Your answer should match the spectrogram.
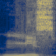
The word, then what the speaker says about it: niece: लिखा हुआ है NIECE, तो इसे हम क्या पढ़ते हैं, निस पढ़ते हैं। क्या पढ़ते हैं, निस। तो अब देखिए, अब एन के बाद क्या है, न है। एन का उच्चारण हो जाएगा न, आई का ई, तो नी।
